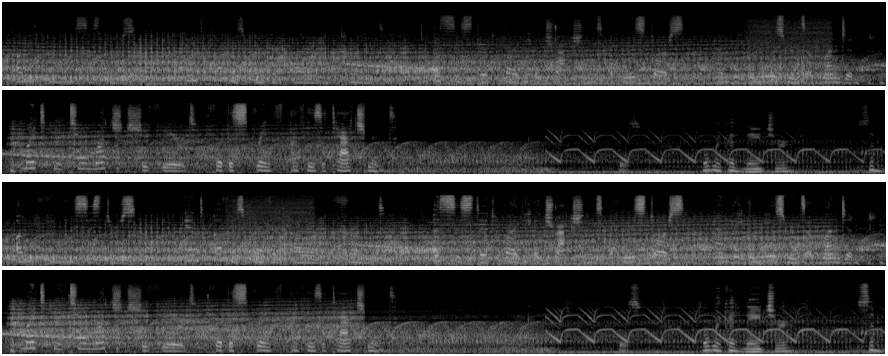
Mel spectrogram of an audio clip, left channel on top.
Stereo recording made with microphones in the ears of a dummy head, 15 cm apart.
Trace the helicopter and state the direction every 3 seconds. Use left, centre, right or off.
left, centre, right, right, right, right.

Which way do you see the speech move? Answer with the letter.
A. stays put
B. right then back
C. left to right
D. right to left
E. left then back
E.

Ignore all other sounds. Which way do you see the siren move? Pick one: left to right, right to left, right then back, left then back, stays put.
left to right.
